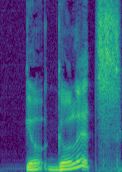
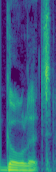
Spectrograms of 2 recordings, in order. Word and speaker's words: Goelitz: Well, you know, when the, how do I pronounce this? G-O-E-L-I-T-Z. Golitz? I'm going to say Golitz. The Golitz Confectionery Company first produced candy corn.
